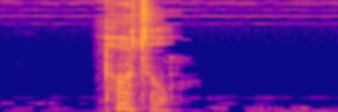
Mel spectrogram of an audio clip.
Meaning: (noun) A former unit of volume, equivalent to half a gallon, used for liquids and corn; a pot or drinking vessel of around this size
- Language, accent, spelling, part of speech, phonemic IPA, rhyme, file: English, Australia, pottle, noun / verb, /ˈpɒtəl/, -ɒtəl, En-au-pottle.ogg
